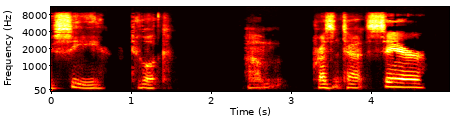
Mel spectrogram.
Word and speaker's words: ser: and notice here that ser rhymes with the word air when you see an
